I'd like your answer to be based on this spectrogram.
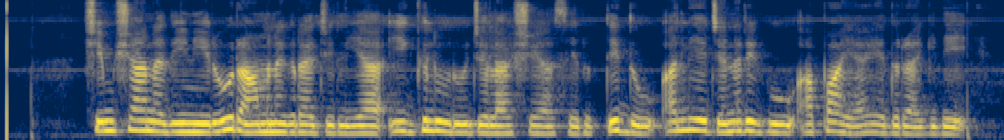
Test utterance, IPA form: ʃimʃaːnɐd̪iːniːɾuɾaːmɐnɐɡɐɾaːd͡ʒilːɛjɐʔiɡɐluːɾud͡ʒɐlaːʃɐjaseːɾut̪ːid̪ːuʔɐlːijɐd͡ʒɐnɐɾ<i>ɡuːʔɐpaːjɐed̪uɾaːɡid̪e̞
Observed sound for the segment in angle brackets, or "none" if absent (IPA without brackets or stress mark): i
